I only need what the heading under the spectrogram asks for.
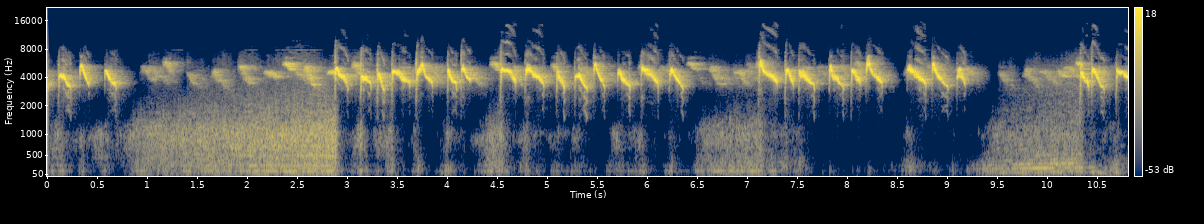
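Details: Caged white-eye in full song on 23 March 2022 as its nutrition was adjusted for warm humid weather: long, rapid sequences of high, squeaky twitters, about four notes a second, with intermittent low clattering.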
